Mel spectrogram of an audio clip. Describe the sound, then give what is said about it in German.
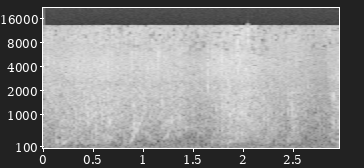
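A steady, continuous rush of motorway (Autobahn) car traffic fills the background, heard among the buildings and gardens of the Vitra Campus, a broad, even roar that sounds almost like surf, with no voices. “Im Hintergrund kann man sich dann vorstellen, das Rauschen der Autos von der Autobahn. Ist das Meer?”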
